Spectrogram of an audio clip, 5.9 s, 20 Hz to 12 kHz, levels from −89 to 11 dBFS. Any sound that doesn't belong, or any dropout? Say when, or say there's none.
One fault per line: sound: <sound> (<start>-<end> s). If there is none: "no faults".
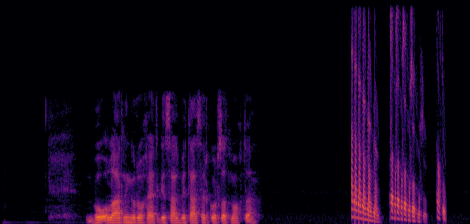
sound: chirp (4.4-5.6 s)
